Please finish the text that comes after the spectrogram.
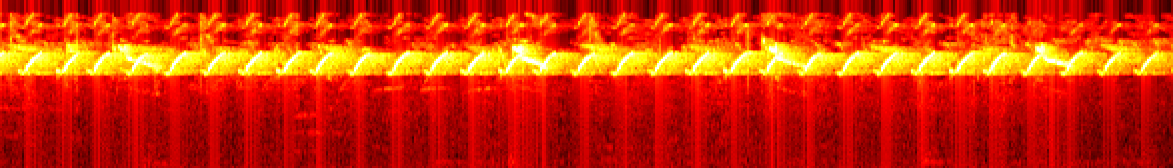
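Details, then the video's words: For training competition birds, a mountain white-eye sustains the 'nembak kenari ngalun' style: a relentless chain of high, quick upslurred notes with a few overlapping flourishes. "Pleci Materi Nembak Kenari NGALUN paling Ampuh!!! Saat di lombakan"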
